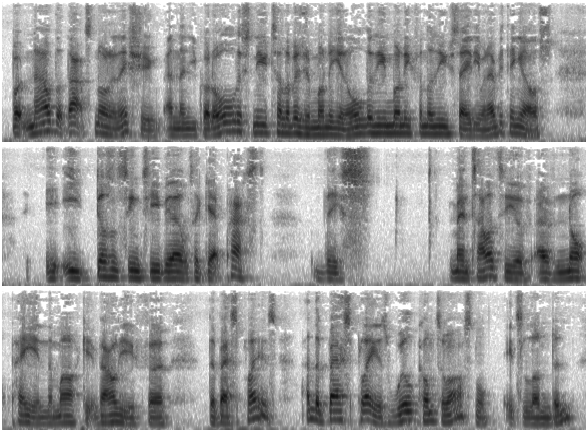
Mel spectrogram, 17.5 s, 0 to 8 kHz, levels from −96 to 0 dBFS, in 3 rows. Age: 30-49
